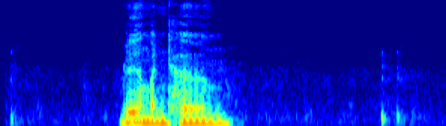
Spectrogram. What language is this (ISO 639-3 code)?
tha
